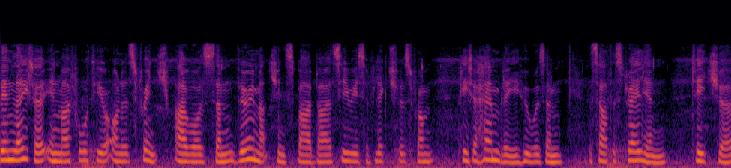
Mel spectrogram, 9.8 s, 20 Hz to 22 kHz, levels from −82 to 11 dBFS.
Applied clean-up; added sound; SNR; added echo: none; Breathing; 17 dB; none.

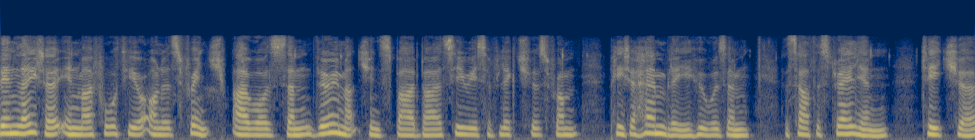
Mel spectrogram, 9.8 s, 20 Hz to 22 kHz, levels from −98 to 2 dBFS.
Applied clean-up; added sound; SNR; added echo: none; none; none; none.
